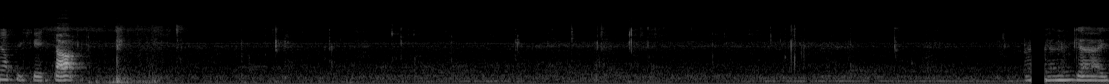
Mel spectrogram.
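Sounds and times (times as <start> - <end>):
faint chewing: 1.7 - 10.8.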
